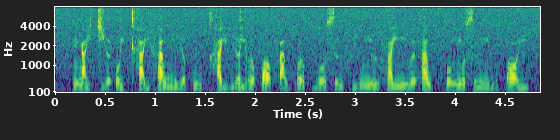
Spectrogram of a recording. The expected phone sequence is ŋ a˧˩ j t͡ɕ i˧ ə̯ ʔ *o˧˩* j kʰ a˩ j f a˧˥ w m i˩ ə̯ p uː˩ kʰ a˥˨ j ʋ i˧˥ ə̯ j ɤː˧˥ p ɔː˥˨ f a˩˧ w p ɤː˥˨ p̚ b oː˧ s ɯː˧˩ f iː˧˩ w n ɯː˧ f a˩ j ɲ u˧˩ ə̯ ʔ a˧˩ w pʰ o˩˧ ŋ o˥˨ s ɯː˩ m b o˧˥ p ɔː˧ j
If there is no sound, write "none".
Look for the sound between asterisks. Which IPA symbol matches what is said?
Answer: o˥˨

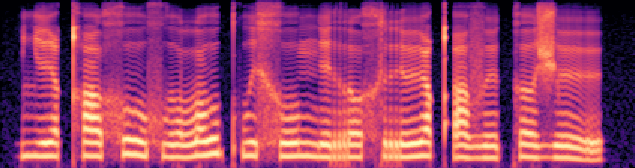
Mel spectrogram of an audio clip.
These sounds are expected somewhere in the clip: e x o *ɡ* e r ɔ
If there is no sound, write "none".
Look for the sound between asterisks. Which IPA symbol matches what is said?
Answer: ŋ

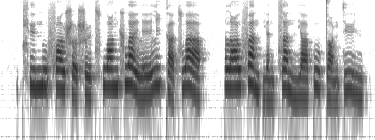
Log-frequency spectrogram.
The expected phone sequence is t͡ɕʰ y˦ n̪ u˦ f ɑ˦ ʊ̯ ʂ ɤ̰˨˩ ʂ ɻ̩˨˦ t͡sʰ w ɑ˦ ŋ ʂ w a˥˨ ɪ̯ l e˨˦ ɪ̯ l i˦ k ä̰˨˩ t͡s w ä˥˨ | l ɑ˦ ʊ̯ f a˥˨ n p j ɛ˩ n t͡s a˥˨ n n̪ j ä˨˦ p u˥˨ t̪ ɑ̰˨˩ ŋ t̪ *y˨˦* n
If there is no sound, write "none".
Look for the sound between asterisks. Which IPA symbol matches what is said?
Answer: y˥˨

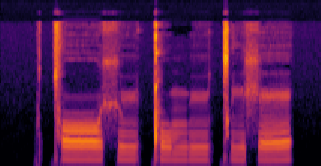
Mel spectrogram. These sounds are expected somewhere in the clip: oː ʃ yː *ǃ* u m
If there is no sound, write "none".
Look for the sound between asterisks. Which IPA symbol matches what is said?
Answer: ǃ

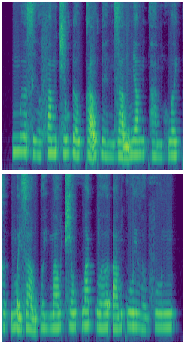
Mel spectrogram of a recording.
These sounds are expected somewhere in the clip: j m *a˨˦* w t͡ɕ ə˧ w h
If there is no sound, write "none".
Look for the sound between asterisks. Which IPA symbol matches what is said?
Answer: a˨˦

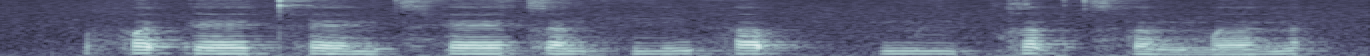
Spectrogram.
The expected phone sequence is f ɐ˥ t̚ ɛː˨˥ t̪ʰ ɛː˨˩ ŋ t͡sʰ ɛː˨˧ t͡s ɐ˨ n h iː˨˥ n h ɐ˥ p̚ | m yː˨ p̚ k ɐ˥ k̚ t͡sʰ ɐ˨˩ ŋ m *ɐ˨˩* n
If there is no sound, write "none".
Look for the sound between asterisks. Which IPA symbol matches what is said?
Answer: ɐ˨˥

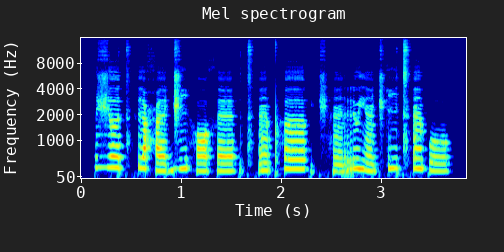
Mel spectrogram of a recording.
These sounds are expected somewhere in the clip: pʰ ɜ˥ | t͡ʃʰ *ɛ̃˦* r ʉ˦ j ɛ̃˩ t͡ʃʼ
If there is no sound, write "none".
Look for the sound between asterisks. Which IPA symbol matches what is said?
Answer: ɛ̃˩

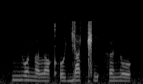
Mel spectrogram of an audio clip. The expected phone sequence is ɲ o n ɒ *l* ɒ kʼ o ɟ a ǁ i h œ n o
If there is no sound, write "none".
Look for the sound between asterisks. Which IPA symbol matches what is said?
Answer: l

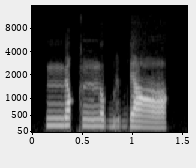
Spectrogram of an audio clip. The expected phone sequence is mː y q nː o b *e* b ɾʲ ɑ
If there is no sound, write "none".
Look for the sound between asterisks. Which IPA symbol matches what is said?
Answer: i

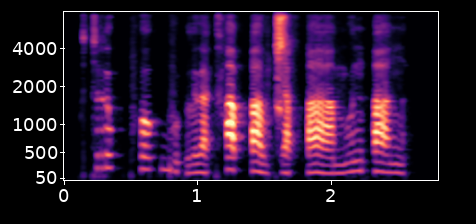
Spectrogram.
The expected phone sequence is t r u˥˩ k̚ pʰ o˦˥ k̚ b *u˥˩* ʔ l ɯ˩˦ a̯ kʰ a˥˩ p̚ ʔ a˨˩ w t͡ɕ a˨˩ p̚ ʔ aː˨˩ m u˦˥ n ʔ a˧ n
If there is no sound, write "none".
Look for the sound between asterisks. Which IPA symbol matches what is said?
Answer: u˨˩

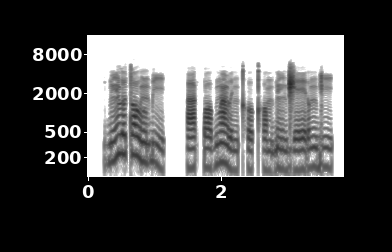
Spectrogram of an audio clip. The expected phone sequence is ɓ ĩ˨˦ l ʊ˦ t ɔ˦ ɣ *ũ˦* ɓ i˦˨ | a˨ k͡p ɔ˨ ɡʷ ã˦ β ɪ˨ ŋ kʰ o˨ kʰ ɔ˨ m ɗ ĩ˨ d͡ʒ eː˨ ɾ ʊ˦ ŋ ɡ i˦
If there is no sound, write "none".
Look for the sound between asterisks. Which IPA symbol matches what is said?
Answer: ũ˦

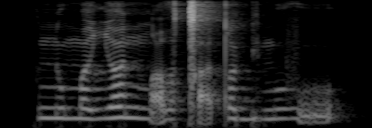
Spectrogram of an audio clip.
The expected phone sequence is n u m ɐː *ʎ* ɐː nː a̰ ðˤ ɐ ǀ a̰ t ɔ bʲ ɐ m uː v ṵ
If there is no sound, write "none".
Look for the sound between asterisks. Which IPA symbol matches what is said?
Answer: ʎ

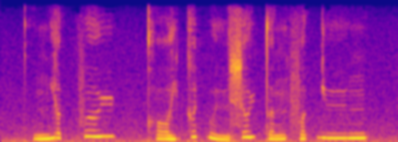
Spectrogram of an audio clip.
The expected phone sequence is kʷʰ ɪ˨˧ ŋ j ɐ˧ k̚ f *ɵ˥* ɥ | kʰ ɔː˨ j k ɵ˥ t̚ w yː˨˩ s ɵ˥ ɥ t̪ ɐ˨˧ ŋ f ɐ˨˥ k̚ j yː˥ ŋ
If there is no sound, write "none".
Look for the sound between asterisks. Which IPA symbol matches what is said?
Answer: ɵ˥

